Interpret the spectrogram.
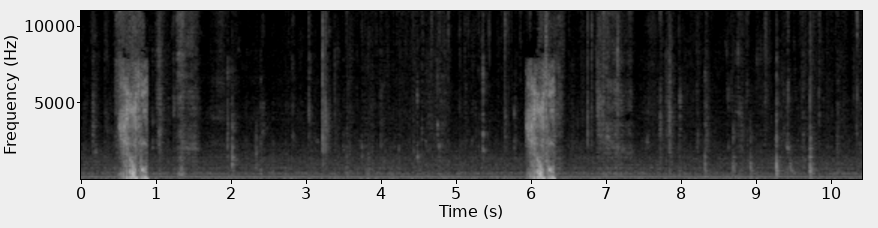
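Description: A person eating: quiet chewing with small scattered mouth clicks, and two loud short bursts, one about half a second in and one about six seconds in, over a steady low hum.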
